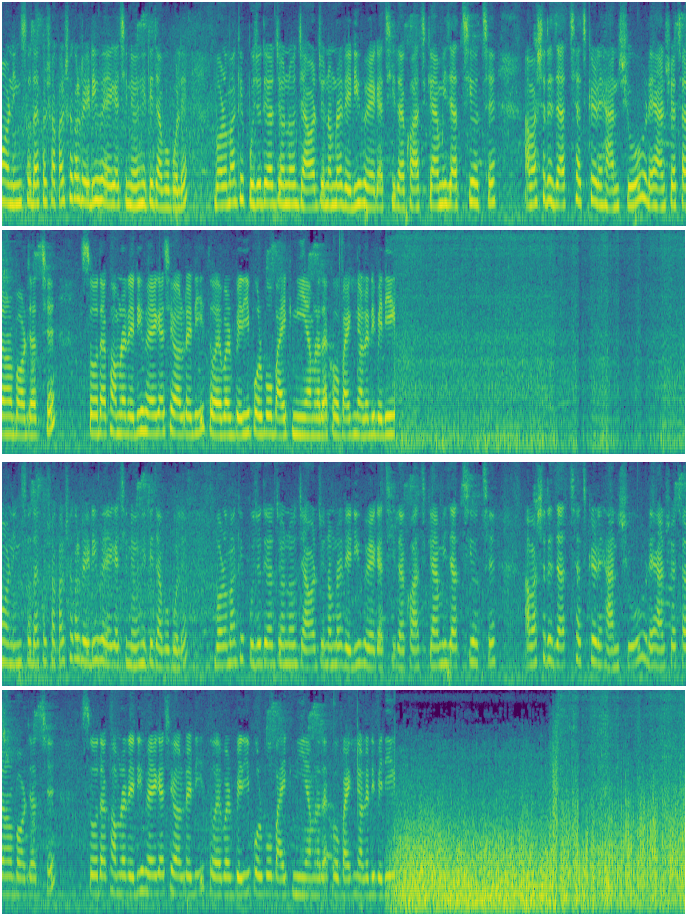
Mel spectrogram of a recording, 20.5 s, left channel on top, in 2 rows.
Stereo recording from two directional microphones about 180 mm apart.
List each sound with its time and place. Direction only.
0.0 s a woman's voice: 30° left (ahead or behind)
